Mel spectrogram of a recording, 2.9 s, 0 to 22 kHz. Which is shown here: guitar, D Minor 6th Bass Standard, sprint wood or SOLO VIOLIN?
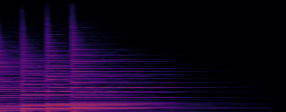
D Minor 6th Bass Standard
